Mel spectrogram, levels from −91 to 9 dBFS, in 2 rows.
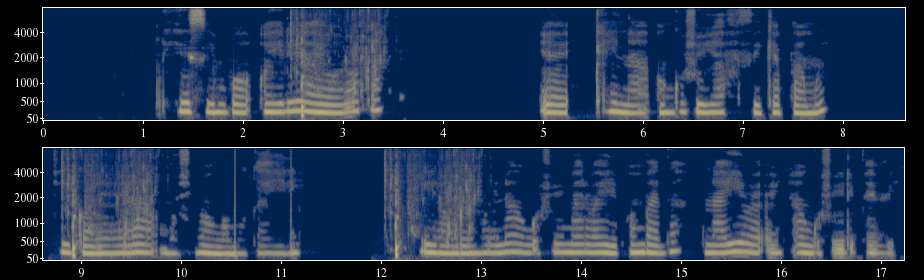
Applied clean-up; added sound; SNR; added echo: classical method spectral subtraction.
